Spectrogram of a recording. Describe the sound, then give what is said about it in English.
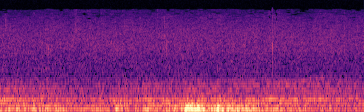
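Thunder and rain from a stormy scene in a video game: a faint, continuous low rumble that swells briefly near the middle, with no voices. “It's getting kind of turning kind of stormy.”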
